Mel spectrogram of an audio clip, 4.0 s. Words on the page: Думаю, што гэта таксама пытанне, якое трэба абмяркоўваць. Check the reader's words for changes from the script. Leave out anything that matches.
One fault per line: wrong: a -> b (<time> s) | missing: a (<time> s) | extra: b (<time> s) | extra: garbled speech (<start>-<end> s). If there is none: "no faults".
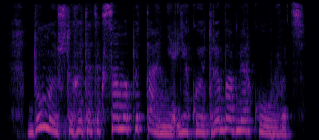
no faults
